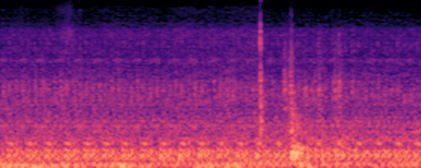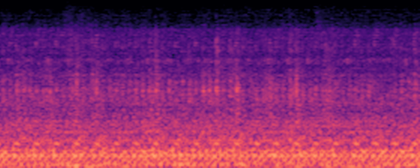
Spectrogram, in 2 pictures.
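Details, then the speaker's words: Sailboat diesel at idle with light uneven rattle while selecting forward; forward engages only after a delay (reverse works), and the rattle stops once it pops into gear with throttle raised; suspected transmission problem, possibly needing rebuild. "another thing we noticed that I didn't notice last time is that it kind of makes a I hate to use the word grinding it's not really what would you call it a rattling maybe like a rattling sound when it's in forward"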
